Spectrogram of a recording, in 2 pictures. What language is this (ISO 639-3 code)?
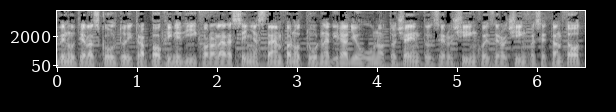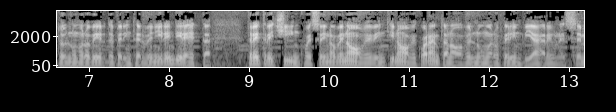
ita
